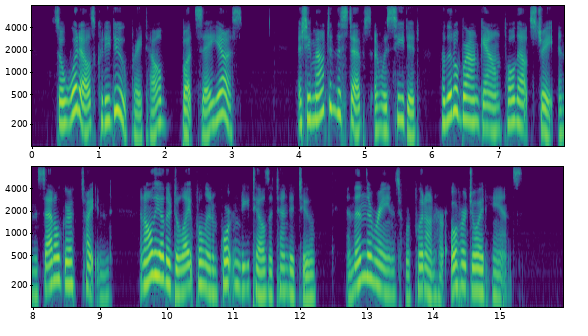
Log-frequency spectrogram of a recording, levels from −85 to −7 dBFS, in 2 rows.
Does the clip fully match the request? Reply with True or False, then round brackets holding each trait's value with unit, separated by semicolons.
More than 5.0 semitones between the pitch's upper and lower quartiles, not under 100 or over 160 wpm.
False (5.4 semitones; 190 wpm)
